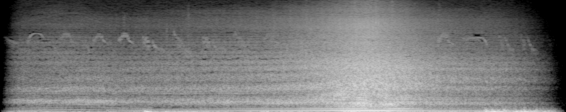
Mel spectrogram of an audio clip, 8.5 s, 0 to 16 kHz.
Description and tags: car passing
Sample recorded with ZOOM H4 in Checiny in Poland. External mics have been placed on the level of the wheels.
ambience, field, poland, stereo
